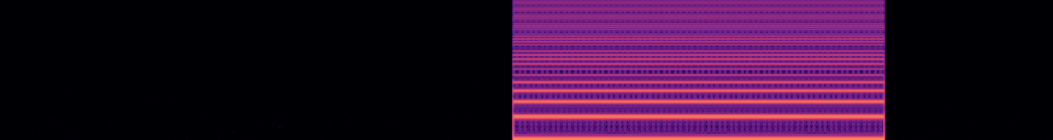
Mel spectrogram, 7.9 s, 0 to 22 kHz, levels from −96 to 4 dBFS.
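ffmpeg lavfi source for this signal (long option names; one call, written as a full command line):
ffmpeg -f lavfi -i "aevalsrc='0.0841*(2*lt(mod(564*t,1),0.18)-1)':duration=2.78:sample_rate=44100" out.wav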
